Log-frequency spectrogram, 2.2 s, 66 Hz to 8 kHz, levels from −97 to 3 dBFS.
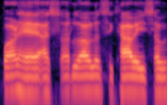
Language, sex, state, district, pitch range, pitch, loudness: Bhojpuri, male, Bihar, Muzaffarpur, 120-125 Hz, 120 Hz, -19 LUFS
